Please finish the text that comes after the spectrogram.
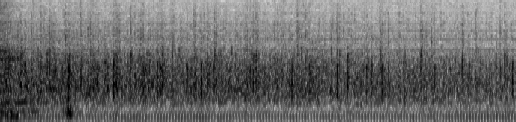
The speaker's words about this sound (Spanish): Fuerte el aplauso para los periodistas, difusores, para todos ellos.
